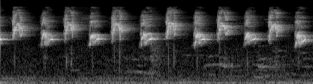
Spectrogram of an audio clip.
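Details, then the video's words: Long-tailed shrike (cendet) training song for a reluctant singer: rapid, evenly spaced, high down-slurred chips, about three per second, bright and insistent. "BURUNG CENDET GACOR| Masteran Wajib Untuk Burung Cendet Malas bunyi"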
